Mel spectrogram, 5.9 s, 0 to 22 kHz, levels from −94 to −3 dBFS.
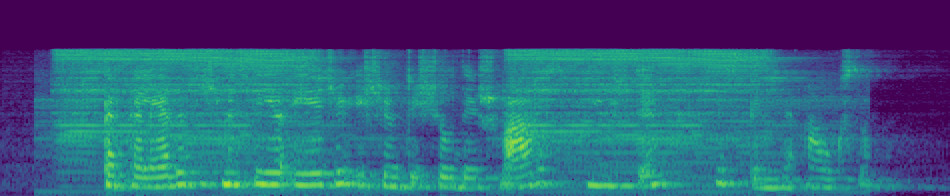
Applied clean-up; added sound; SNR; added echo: none; Sawing; 3 dB; reverberation time 0.6 s.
